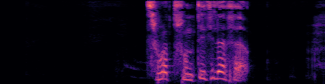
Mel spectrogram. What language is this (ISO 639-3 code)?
kab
